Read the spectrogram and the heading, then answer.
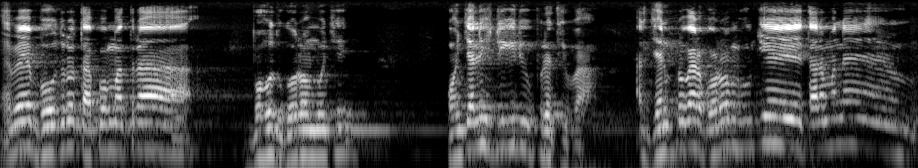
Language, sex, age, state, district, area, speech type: Odia, male, 60+, Odisha, Boudh, rural, spontaneous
